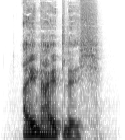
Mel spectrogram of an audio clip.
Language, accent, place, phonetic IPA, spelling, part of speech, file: German, Germany, Berlin, [ˈʔaɪnhaɪtlɪç], einheitlich, adjective, De-einheitlich.ogg
- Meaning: uniform, unified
